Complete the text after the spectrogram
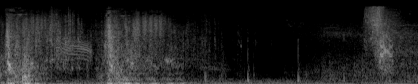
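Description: Footsteps tap on a tiled floor.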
